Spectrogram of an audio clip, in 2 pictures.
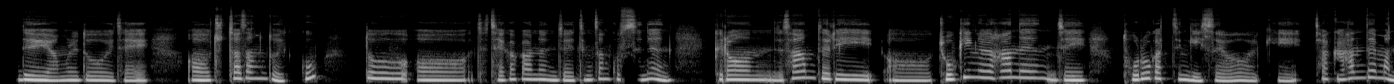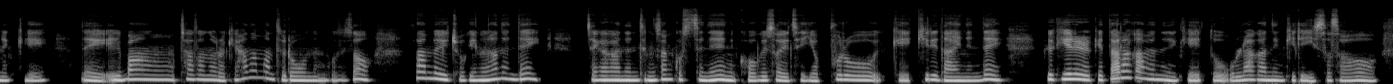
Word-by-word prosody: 네 205 Hz, -3 st, +5 dB
아무래도 195 Hz, +1 st, +1 dB
이제 175 Hz, 0 st, -2 dB, 0.4 s
어 195 Hz, -2 st, +3 dB
주차장도 275 Hz, -, -2 dB
있고 275 Hz, -, -3 dB, 0.5 s
또 270 Hz, -3 st, -1 dB
어 195 Hz, -1 st, +2 dB
제 -, -, -14 dB
제가 205 Hz, +3 st, -3 dB
가는 230 Hz, -3 st, 0 dB
인제 190 Hz, -1 st, 0 dB
등산 215 Hz, +6 st, -4 dB
코스는 225 Hz, -3 st, -1 dB, 0.4 s
그런 215 Hz, -2 st, +2 dB
인제 190 Hz, -1 st, -1 dB
사람들이 235 Hz, -9 st, 0 dB
어 180 Hz, -1 st, -1 dB
조깅을 310 Hz, +6 st, 0 dB
하는 310 Hz, -3 st, -3 dB
인제 195 Hz, -1 st, +2 dB, 0.3 s
도로 230 Hz, +6 st, +1 dB
같은 270 Hz, -6 st, -2 dB
게 190 Hz, -, +3 dB
있어요. 170 Hz, +1 st, 0 dB
이렇게 165 Hz, +2 st, -6 dB
차가 245 Hz, -4 st, -5 dB
1 295 Hz, +3 st, -5 dB
대만 295 Hz, -, -1 dB
이렇게 185 Hz, 0 st, -3 dB, 0.3 s
네 185 Hz, -4 st, +3 dB
일방 215 Hz, +2 st, +1 dB
차선으로 220 Hz, -2 st, -1 dB
이렇게 190 Hz, +3 st, -2 dB
1 305 Hz, +6 st, -8 dB
만 280 Hz, -5 st, -6 dB
들어오는 190 Hz, -3 st, +2 dB
곳에서 195 Hz, +3 st, -3 dB, 0.4 s
사람들이 275 Hz, -6 st, 0 dB
조깅을 195 Hz, 0 st, +2 dB
하는데 245 Hz, 0 st, 0 dB, 0.5 s
제가 200 Hz, -1 st, +3 dB
가는 195 Hz, -1 st, +6 dB
등산 200 Hz, +4 st, +2 dB
코스는 200 Hz, -1 st, +3 dB
거기서 185 Hz, +1 st, +1 dB
이제 175 Hz, +1 st, -2 dB
옆으로 195 Hz, +3 st, 0 dB
이렇게 180 Hz, -2 st, -4 dB
길이 215 Hz, +4 st, -2 dB
나 180 Hz, -2 st, +3 dB
있는데 180 Hz, +5 st, +2 dB, 0.4 s
그 230 Hz, 0 st, +1 dB
길을 245 Hz, +2 st, +5 dB
이렇게 205 Hz, -1 st, +1 dB
따라가면은 245 Hz, -3 st, 0 dB
이렇게 180 Hz, 0 st, 0 dB
또 185 Hz, -1 st, -1 dB
올라가는 195 Hz, 0 st, +2 dB
길이 185 Hz, -2 st, -2 dB
있어서 175 Hz, +1 st, 0 dB
205 Hz, 300 characters per minute, -23 LUFS, 185-235 Hz, 0.5 s, 가는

